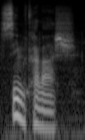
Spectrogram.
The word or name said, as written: Simkalash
